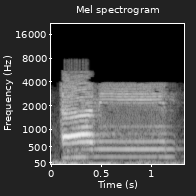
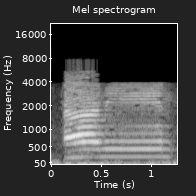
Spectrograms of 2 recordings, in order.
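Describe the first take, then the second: The two takes are said the same way.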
